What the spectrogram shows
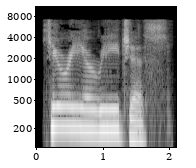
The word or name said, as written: curia regis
